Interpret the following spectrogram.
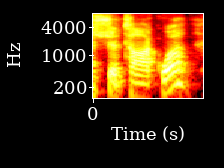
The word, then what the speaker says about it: Chautauqua: That's how you pronounce that, Chautauqua, cinema, Crystal Lake, and the NFL.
